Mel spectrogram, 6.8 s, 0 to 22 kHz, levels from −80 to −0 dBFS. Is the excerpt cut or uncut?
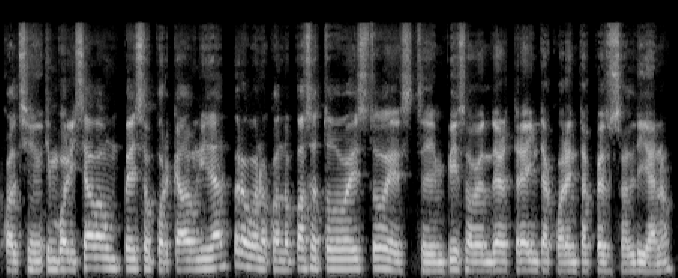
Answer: uncut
